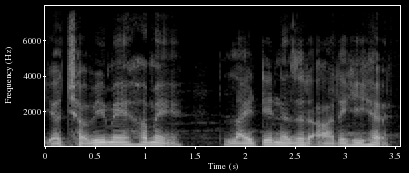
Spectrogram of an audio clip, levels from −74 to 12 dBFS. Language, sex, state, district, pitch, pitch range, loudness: Hindi, male, Assam, Kamrup Metropolitan, 115 Hz, 105-125 Hz, -18 LUFS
